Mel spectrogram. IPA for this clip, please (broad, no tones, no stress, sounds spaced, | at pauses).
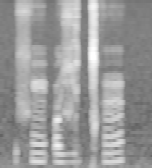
ɬ ẽ ʔ ɔ ʑ ʊ ǀʰ ə̃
